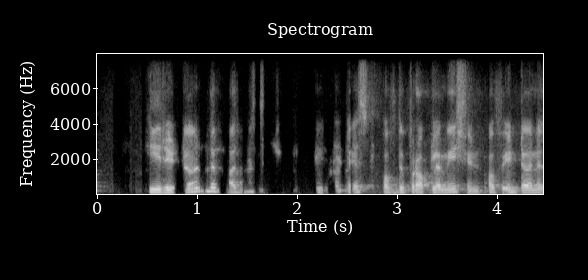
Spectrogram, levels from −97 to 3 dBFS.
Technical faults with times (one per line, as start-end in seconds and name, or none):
0.00-0.07 other side's voice leaking through
0.18-0.38 background gated by the echo canceller
0.79-2.60 speech suppressed in double talk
